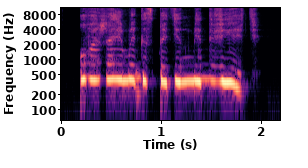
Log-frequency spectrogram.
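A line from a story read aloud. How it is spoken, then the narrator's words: Affectionate squeaky voice. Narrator (Russian): пропищал он ласковым голоском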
